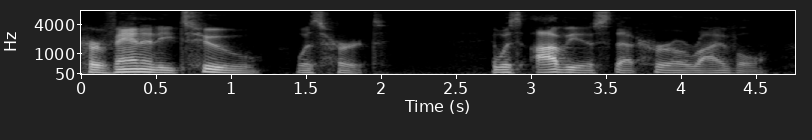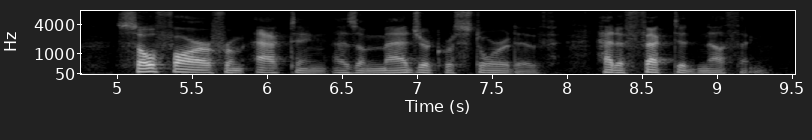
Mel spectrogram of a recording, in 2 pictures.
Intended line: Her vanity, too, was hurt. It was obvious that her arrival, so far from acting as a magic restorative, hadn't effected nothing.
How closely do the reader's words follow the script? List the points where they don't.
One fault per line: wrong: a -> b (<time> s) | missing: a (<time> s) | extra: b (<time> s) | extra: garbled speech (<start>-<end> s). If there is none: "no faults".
wrong: hadn't -> had (8.2 s)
